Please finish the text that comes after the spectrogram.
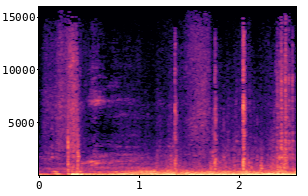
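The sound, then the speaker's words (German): A car drives along the route of a running race through the forest to check that the course signs are still in place, with a steady low engine rumble and road noise, and a few brief clicks and rattles over the continuous drone. “Mit dem Pkw fährt er die Strecke ebenfalls noch einmal ab.”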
